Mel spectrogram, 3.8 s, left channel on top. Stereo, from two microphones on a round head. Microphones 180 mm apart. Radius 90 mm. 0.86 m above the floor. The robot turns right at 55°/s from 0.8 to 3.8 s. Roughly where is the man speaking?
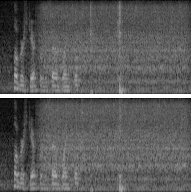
Behind.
